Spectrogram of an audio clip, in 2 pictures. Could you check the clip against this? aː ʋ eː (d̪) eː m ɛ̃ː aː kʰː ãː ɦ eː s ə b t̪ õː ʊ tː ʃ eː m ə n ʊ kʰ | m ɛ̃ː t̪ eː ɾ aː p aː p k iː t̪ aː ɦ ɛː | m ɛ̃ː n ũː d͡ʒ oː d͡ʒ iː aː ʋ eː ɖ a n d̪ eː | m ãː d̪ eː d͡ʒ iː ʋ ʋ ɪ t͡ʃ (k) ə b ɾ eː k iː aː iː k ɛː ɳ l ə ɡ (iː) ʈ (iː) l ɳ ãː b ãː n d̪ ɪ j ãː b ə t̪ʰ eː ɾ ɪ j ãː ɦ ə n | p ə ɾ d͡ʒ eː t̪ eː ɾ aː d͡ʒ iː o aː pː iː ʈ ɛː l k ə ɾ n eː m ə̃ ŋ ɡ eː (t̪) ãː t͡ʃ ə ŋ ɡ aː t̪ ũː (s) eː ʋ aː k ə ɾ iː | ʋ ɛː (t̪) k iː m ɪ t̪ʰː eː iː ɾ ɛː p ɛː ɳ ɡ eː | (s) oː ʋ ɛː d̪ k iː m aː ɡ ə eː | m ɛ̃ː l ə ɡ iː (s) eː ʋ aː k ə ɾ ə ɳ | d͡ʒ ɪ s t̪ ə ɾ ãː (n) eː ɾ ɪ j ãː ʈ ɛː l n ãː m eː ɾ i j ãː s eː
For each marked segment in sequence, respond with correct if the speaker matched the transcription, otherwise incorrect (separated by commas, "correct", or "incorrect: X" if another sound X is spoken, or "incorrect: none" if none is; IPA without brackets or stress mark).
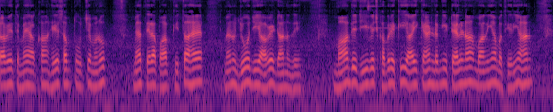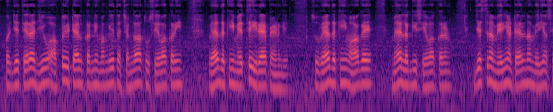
incorrect: t̪, incorrect: kʰ, correct, incorrect: ɛː, correct, correct, incorrect: d̪, correct, correct, incorrect: m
